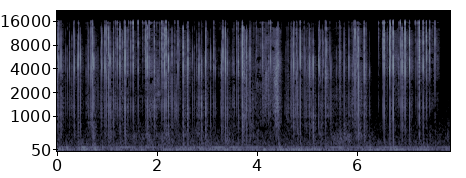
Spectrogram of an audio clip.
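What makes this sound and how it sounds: Long white acrylic nail tips tap and scratch quickly across large, flat, solid ceramic floor tiles, producing a rapid run of sharp, bright clicks mixed with scratchy rasps. The sound is almost entirely high-pitched, with very little low end. Each tap dies away instantly, and there is a brief pause near the end before the tapping resumes.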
